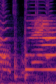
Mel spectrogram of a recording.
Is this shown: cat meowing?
yes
